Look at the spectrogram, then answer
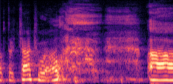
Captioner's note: laughing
